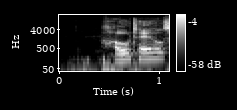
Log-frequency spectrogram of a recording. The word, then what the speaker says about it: Heaux: Hotels? Hotels, like hoe, but it's spelled like hoax. You know, like a UX in there.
